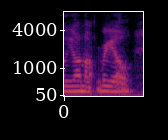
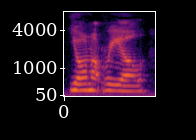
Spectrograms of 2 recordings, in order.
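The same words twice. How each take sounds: First: You're not real trailing off quietly; a frightened murmur, dropping away; half-hearted scared retelling; fading mock panic. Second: You're not real called out a bit louder; a retold shout, only lightly raised; half-hearted yell of denial; mild mock yell. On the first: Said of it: "they start freaking out". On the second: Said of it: "Charlie yell".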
